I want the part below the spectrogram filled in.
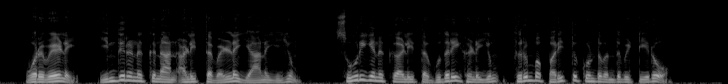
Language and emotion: Tamil, neutral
